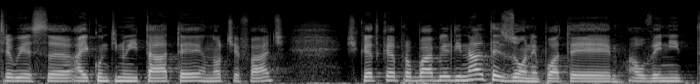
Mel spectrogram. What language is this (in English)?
Romanian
